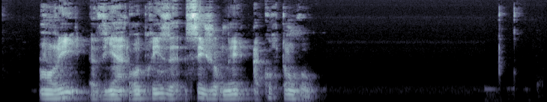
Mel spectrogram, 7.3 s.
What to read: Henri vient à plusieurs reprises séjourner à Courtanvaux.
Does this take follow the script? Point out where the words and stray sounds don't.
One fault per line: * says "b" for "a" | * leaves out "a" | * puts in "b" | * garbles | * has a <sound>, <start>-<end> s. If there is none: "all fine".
* leaves out "à plusieurs"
